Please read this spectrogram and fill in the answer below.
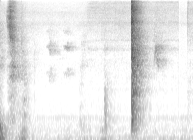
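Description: A single sharp click about one and a half seconds in, just after a softer tap, against a quiet background.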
